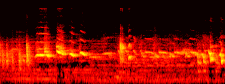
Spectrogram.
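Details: White-rumped shama during mating, singing a long, continuous stream of slurred, melodious whistles and warbles, with louder bursts early and near the end over a faint low hum.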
